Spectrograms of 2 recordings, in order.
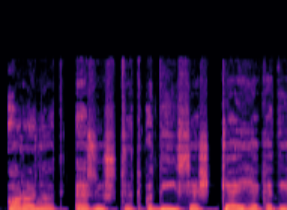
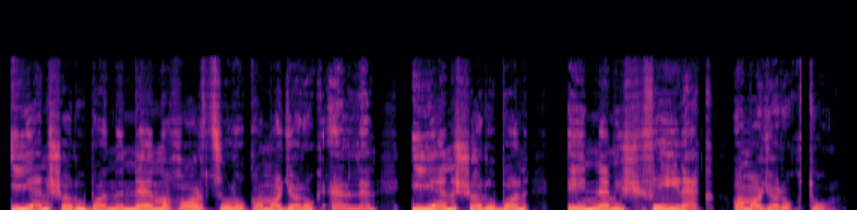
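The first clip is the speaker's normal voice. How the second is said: higher-pitched, emphatic refusal; defiant protest; 5 semitones higher than usual. Acted. Heribald answering the abbot's rebuke, defiant protest. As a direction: refuse stubbornly, pitch lifted.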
